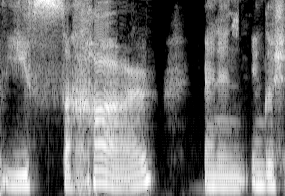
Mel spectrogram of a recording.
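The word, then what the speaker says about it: יִשָּׂשכָר: Good, and again we see that the accent marks in English it's Issachar instead of Yissachar, and in English it's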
